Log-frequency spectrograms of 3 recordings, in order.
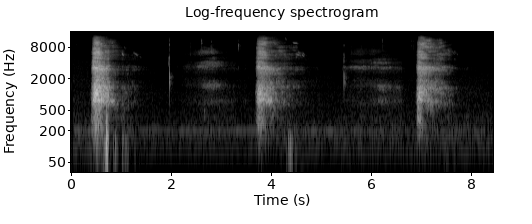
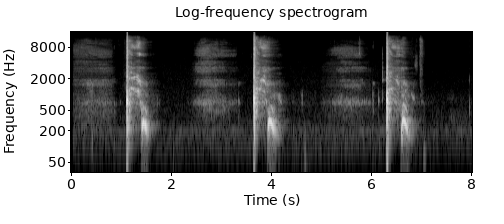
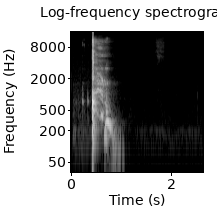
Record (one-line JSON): {"exhalation_length": "8.4 s", "exhalation_amplitude": 15092, "exhalation_signal_mean_std_ratio": 0.25, "three_cough_length": "8.0 s", "three_cough_amplitude": 32768, "three_cough_signal_mean_std_ratio": 0.24, "cough_length": "2.6 s", "cough_amplitude": 32768, "cough_signal_mean_std_ratio": 0.21, "survey_phase": "beta (2021-08-13 to 2022-03-07)", "age": "65+", "gender": "Female", "wearing_mask": "No", "symptom_none": true, "smoker_status": "Never smoked", "respiratory_condition_asthma": false, "respiratory_condition_other": false, "recruitment_source": "REACT", "submission_delay": "2 days", "covid_test_result": "Negative", "covid_test_method": "RT-qPCR", "influenza_a_test_result": "Negative", "influenza_b_test_result": "Negative"}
